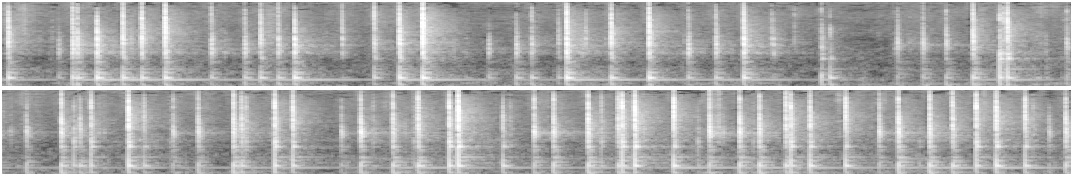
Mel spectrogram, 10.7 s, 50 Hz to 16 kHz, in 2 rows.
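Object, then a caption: Wooden mandolin bowl back. Fingertips and nails tap and scratch along the ribs and staves of a hollow, striped, varnished wooden mandolin bowl back. About 66 quick, dry knocks come in a fast, uneven stream, each with a hollow tone near 430 Hz and bright clicky edges that die away almost at once. Soft scratching fills the gaps between them.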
